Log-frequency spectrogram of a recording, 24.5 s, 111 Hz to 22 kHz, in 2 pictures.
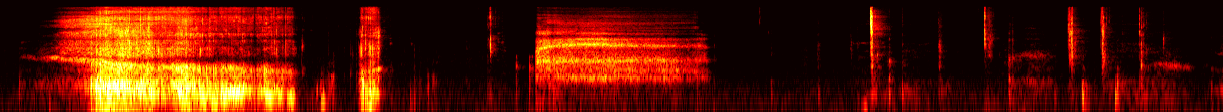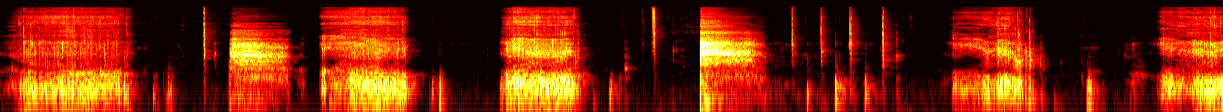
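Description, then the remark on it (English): Sipping a 1-ounce taste of key lime sparkling water from a 12-ounce can: several loud slurping gulps in bursts, separated by pauses filled with small sharp clicks and breaths, with no talking. “1 ounce drink of the key lime liquid.”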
